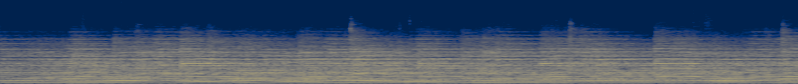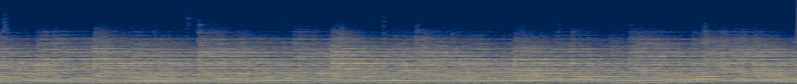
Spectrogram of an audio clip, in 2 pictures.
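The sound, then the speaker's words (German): Several large bells of Passau Cathedral peal together in a dense, continuous wash of overlapping strikes and long resonant hums, loud and steady throughout with no voices. “Der Wind trägt den Gesang der Passauer Domglocken über die Hügel um die Stadt und die Flüsse hinauf.”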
